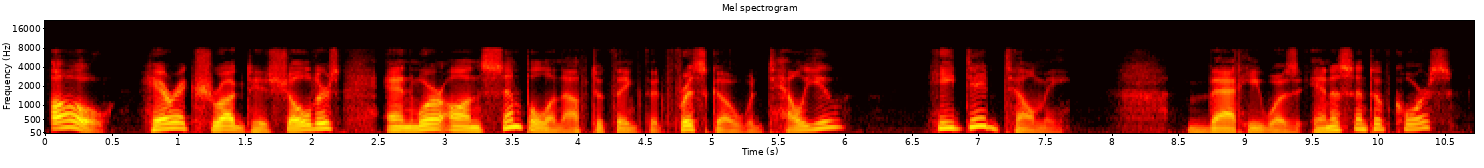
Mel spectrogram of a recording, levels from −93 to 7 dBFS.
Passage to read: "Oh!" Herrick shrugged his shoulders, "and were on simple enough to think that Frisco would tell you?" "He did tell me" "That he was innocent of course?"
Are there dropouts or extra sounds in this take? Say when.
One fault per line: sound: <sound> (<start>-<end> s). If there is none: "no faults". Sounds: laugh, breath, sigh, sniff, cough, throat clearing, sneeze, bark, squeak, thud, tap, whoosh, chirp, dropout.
no faults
